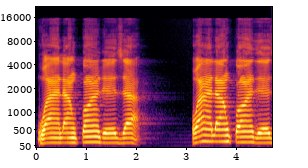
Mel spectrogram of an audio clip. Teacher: Qalqalah itu memantul, sugro itu kecil. Jadi dal ini dipantulkan tapi kecil saja pantulannya. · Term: qalqalah sugro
